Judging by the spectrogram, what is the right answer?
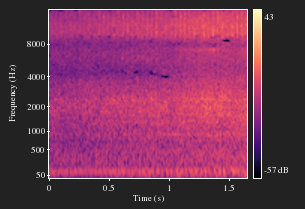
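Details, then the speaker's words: Toyota Kijang engine running at idle, checked for health: steady, even firing beat with no limp or miss and no visible vibration, even with throttle; normal healthy idle. "getaran mesin ya Jadi kita lihat adalah untuk digoyangan mesin jadi usahakan iramanya semacam ini jadi ketukannya itu rata dia tidak pincang ketukannya rata tidak pincang"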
